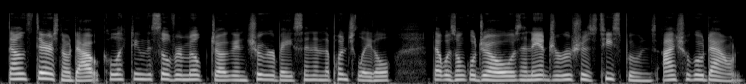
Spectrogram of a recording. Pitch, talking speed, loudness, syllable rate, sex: 205 Hz, 215 wpm, -19 LUFS, 5.5 syllables/s, female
